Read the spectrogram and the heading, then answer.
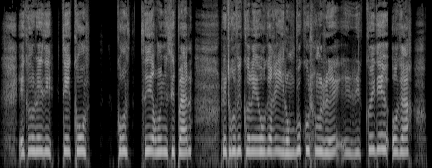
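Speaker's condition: Down syndrome, trisomy 21

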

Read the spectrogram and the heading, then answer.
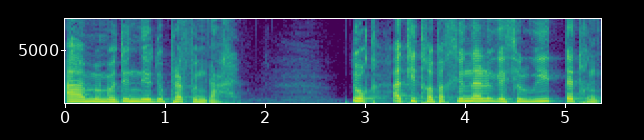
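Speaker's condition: Profound deafness from birth, profound, congenital

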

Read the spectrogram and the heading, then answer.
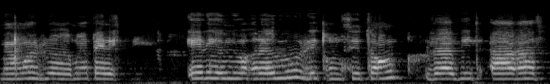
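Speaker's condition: Down syndrome; trisomy 21; age 37, adult woman

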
